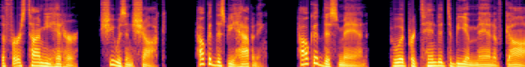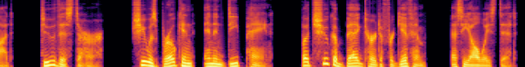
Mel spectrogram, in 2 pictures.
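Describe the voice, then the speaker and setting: A man narrating a scripted dramatic story in a solemn, measured storytelling manner. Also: lowish voice, sing-song, darkish tone, no echo, clean studio sound.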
